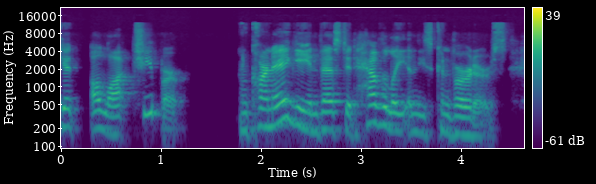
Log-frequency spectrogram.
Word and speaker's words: Carnegie: On the far left, that would be Andrew Carnegie, or Carnegie, as it is sometimes pronounced.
